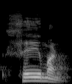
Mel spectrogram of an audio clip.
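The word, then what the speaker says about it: salmon: മഹത്വം ഇംഗ്ലീഷ് പോലെ ല്ല ഇംഗ്ലീഷിൽ എന്താണോ എഴുതുക അതല്ല വായിക്കുക സൈലന്റ് ഉണ്ട് മുഴച്ചു നിൽക്കുന്നതുണ്ട് തീരെ ബന്ധമില്ലാത്ത ഉച്ചാരണങ്ങൾ എസ് എഎൽ എം എഒ എൻ എന്താണ് എസ് എഎൽ എം ഒ എൻ സേമൺ ആ മൂന്ന് അതിരിക്കട്ടെ.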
